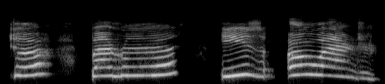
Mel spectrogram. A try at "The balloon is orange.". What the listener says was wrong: Donc tu dis balloon. The balloon is orange.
